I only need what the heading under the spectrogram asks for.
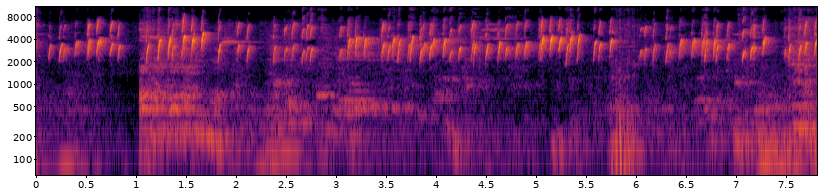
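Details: European goldfinch song used to stimulate captive goldfinches to sing: rapid, liquid twittering of bright chirps and short trills, dense and continuous with a brief pause near one second, faint low rumbling beneath.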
